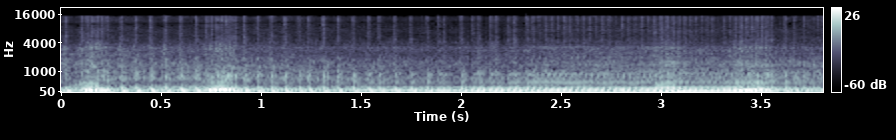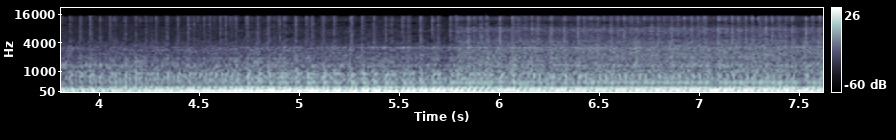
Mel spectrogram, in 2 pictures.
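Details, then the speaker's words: Yamaha V-Max 700 snowmobile being fired up; lumpy, uneven idle that stumbles and clatters as if running on one cylinder, likely a misfire, suspected due to plugs needing replacement. "sounds like a y a one cylinder there oh Bravo too"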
